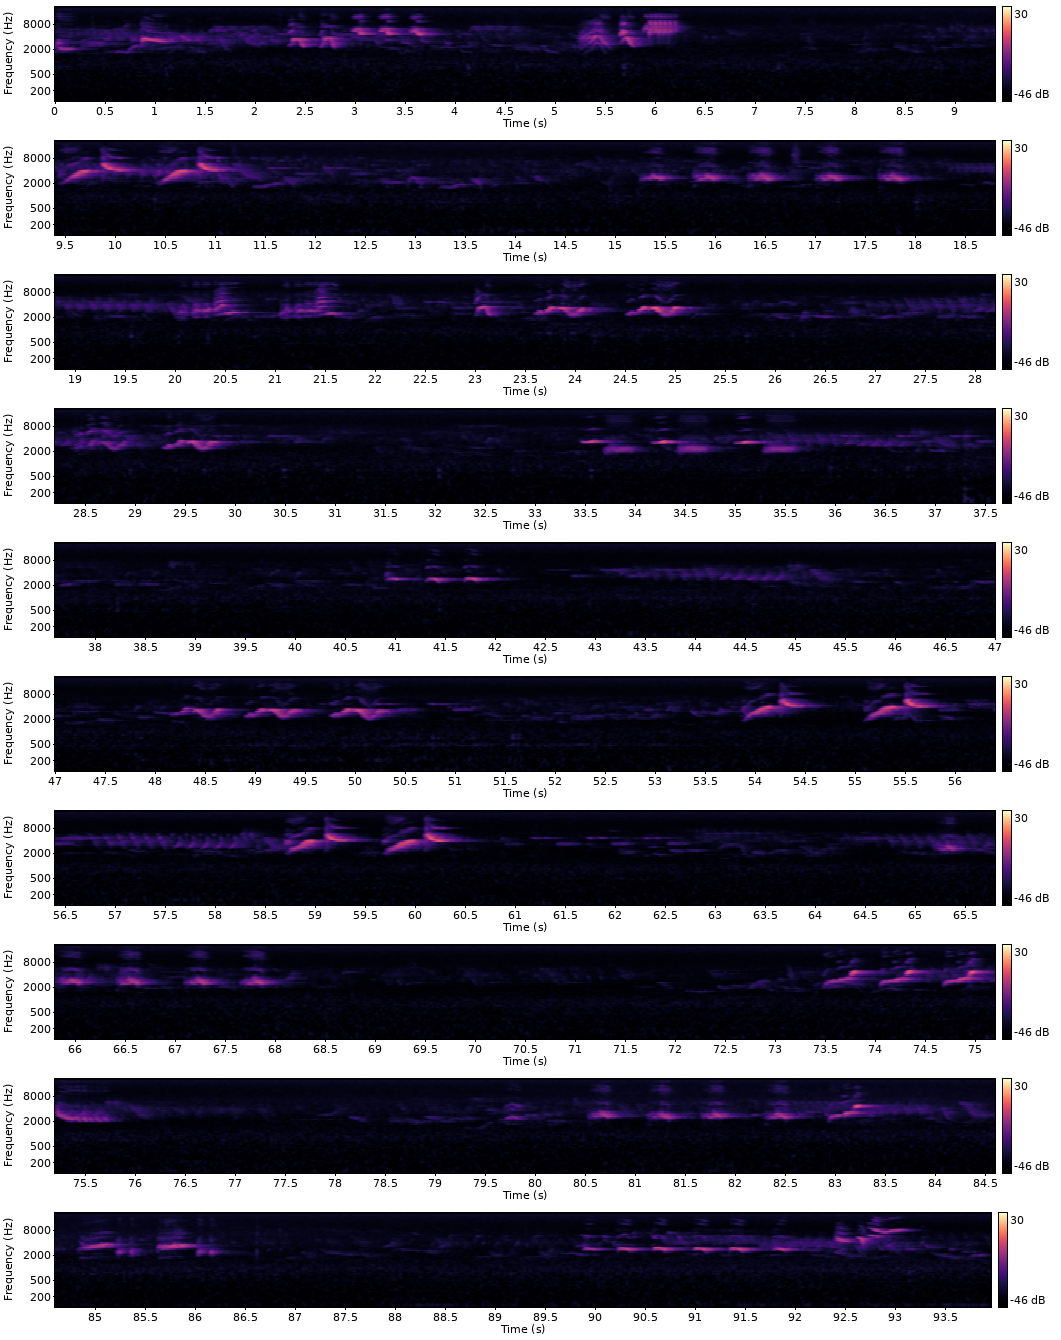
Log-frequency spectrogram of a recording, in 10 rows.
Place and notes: Friedhof Columbiadamm, Berlin - Song thrush / Singdrossel
Friedhof Columbiadamm (Neuer Garnisonsfriedhof), Song thrush (Singdrossel) singing, distant city / traffic noise
(Sony PCM D50)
